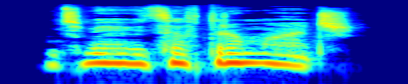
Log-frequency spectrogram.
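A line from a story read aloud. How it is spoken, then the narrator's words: Whispering. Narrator (Russian): прошептала я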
